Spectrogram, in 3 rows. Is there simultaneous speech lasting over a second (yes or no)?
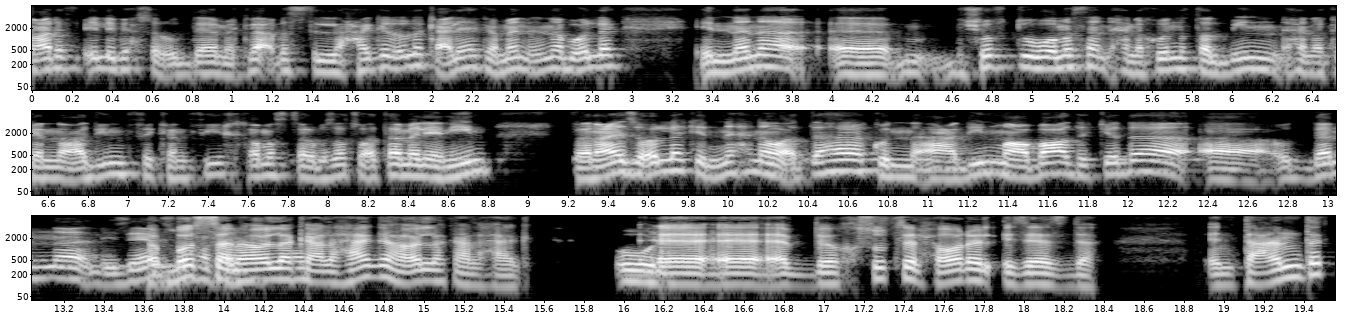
no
